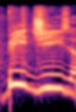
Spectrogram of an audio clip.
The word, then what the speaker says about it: Bee Gees: Bee Gees, c'est les lettres BG prononcées à l'anglais.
